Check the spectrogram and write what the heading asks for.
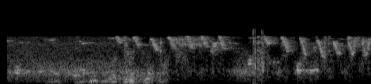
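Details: Wattled starlings bathing at a pond: quick, scratchy chattering notes at a busy, uneven pace, preceded by a burst of splashing water.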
